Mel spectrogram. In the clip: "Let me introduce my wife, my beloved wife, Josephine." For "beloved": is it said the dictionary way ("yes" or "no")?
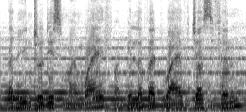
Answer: yes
